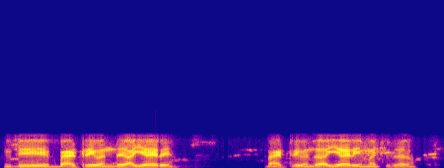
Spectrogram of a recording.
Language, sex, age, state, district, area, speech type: Tamil, male, 18-30, Tamil Nadu, Kallakurichi, rural, conversation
